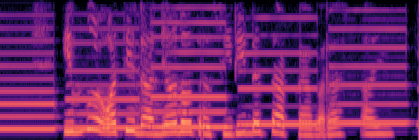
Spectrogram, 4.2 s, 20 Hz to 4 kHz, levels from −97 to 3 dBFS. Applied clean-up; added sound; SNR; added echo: none; Wind instrument, woodwind instrument; 4 dB; none.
